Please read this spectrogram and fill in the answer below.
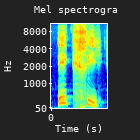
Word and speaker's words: écrit: Okay, and then the it, phonetically you pronounce i because final t is not pronounced, but still. Écrire, to write, écrit.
